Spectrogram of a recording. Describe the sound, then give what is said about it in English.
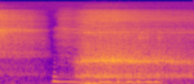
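A person demonstrates a deep breath with their own voice, a long, soft rush of air lasting over a second, breathy and moderately quiet, following a brief pause. “I see his face and then I just see him take a deep breath like...”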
